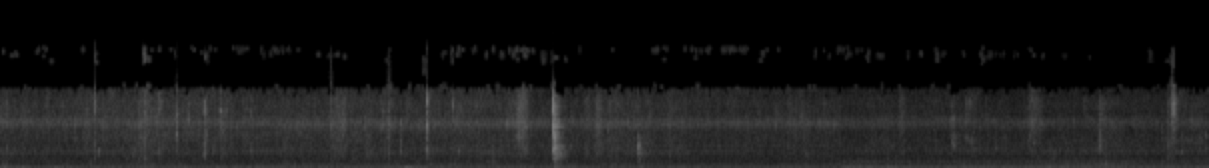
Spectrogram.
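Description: A steady low rumble with a few faint clicks; about eight seconds in, a deeper, steadier hum sets in and runs on.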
